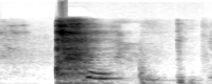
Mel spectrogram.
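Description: A person coughs once, loudly, about half a second in, ending with a short voiced tail.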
